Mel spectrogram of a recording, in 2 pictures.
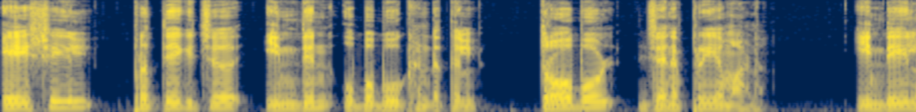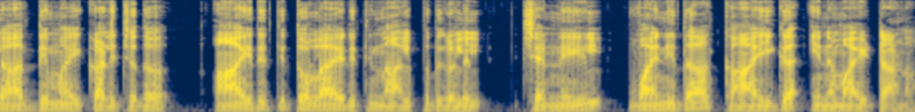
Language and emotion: Malayalam, neutral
